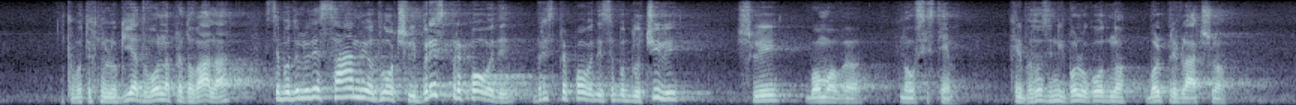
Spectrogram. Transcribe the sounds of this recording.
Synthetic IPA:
iŋkɔbot̪ɛxnɔlɔɡiːjad̪ɔʋoːlnapɾɛd̪ɔʋaːlasɛboːd̪ɔlʲjud̪jeːsaːmiɔd̪loːt͡ʃilibɾɛspɾɛpɔːʋɛd̪ibɾɛspɾɛpɔːʋɛd̪isɛboːd̪lɔt͡ʃiːli | ʃlibomɔʋənɔwsist̪eːm | kɛɾbot̪ozaniɣboluɡoːd̪nɔbolpɾiʋlaːt͡ʃnɔ

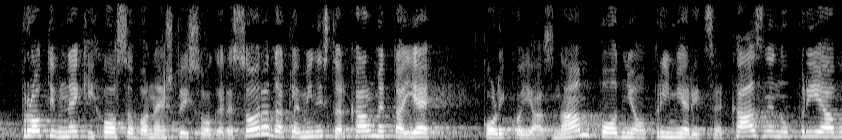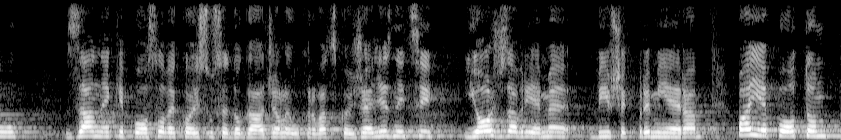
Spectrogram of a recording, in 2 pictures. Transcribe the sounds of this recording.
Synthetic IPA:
pɾo̞t̪iʋne̞kixo̞sobane̞ʃt̪o̞isʋo̞ːɡaɾeso̞ɾad̪akle̞minist̪aɾkalˠme̞t̪aje | ko̞liko̞jaːznaːmpo̞d̪nʲio̞pɾiːmje̞ɾit̪se̞kazne̞nupɾijaʋu | zane̞ke̞po̞slˠo̞ʋe̞ko̞je̞suse̞d̪o̞ɡaːd͡ʒale̞uxr̩ʋat̪sko̞jʒe̞ʎe̞znit̪sijo̞ʃzaʋɾjeːme̞biːʋʃe̞ɡ̚pɾe̞mijeːɾa | pajepo̞t̪o̞m

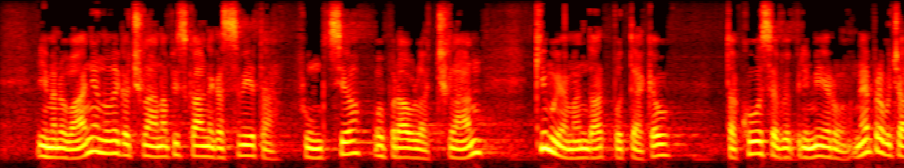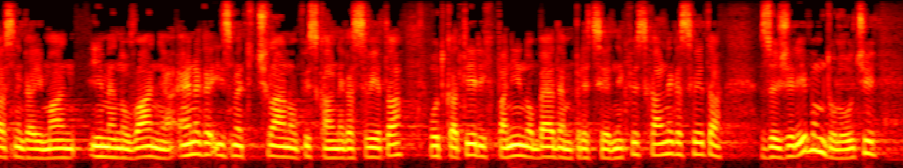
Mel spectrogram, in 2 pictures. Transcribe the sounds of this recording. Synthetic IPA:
imɛnɔʋaːnjɛnɔːʋɛɡat͡ʃlaːnafiskaːlnɛɡasʋeːt̪a | fuŋkt̪sijɔɔpɾaːwlat͡ʃlaːn | kimujɛmand̪aːt̪̚pɔt̪ɛːkəw | t̪akʰoːsɛʋəpɾimeːɾunɛpɾaʋɔt͡ʃaːsnɛɡaimɛnɔʋaːnjaʔɛːnɛɡaʔizmɛt̪t͡ʃlaːnɔwfiskaːlnɛɡasʋeːt̪a | ɔt̪kat̪eːɾixpaninɔbɛːd̪ənpɾɛt̪seːd̪nikfiskaːlnɛɡasʋeːt̪a | zəʒɛɾebɔmd̪ɔloːt͡ʃi

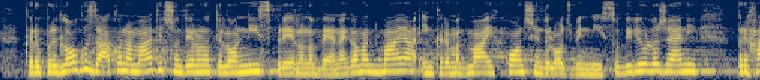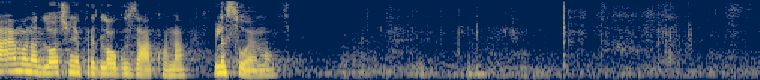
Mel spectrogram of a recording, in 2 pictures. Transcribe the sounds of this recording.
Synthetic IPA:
kɛɾwpɾɛd̪loːɡuzaːkɔnamaːt̪it͡ʃnɔd̪eːlɔwnɔt̪ɛlonispɾɛjeːlanɔbɛːnɛɡaːmand̪maːjaʔiŋkɛɾamand̪maːjixkɔnt͡ʃnid̪ɔloːd͡ʒbinisɔbiliwlɔʒɛːnipɾɛxaːjamɔnaɔd̪loːt͡ʃanjɛpɾɛd̪loːɡuzaːkɔnaɡlasuːjɛmɔ

